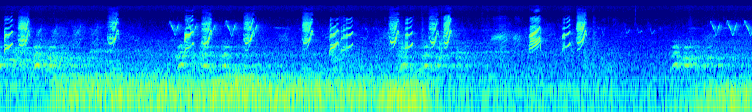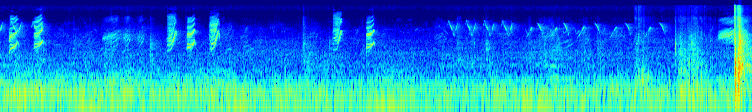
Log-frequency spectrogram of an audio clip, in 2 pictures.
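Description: Wild birds chirping again and again in short, thin, rising calls over a low rumble. Just before the end, one loud sharp snap as the wire-mesh cage trap's lid drops shut.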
